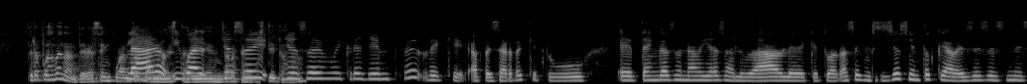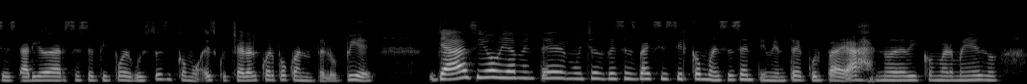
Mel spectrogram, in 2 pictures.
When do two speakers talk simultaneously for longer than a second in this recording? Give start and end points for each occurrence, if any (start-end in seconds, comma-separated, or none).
1.2-3.0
